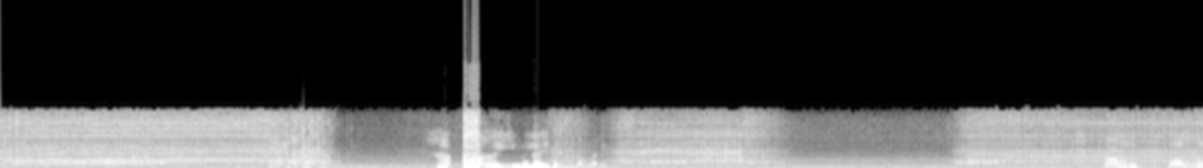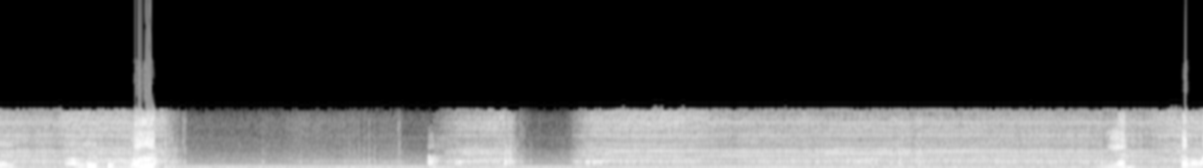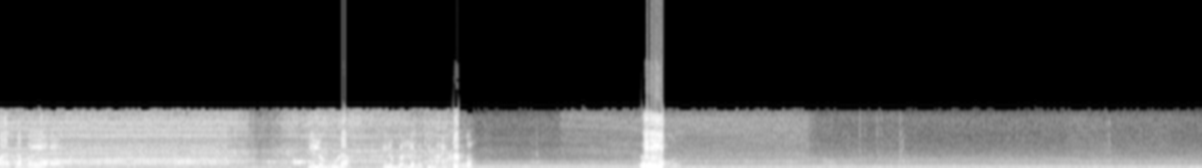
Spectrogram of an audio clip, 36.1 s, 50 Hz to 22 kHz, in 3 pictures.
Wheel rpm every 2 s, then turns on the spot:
160, 110, 20, 100, 20, 150, 140, 10, 50, 140, 160, 160, 160, 120, 60, 20, 0, 0.
14-16 28-32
